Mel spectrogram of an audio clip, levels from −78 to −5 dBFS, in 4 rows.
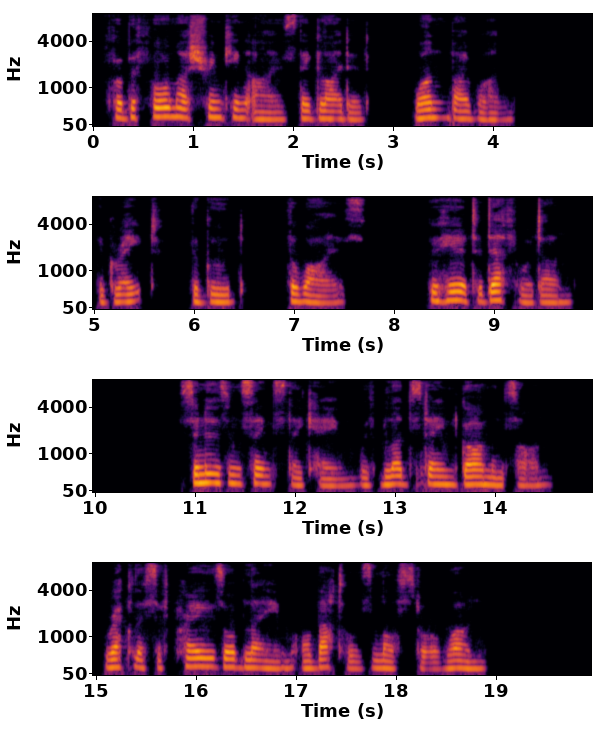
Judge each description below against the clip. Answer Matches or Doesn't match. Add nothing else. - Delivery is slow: Matches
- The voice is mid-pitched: Matches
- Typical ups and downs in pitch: Matches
